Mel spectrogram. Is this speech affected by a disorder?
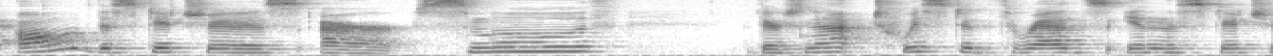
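No.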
